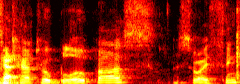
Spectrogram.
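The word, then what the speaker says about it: Catoblepas: Katobopas. The what? I might be mispronouncing it. This is a Magic the Gathering card. You're good. I think it's okay. Katoblopas.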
